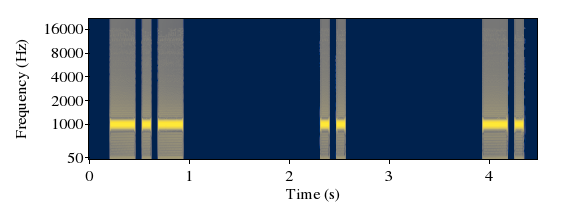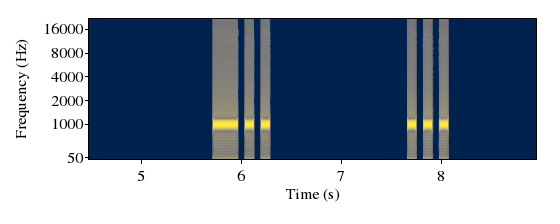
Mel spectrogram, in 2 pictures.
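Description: Morse code, heard as a keyed tone, about 15 wpm, spaced as for 5 wpm, 1000 Hz. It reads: KINDS
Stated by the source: Morse code practice at 5 wpm.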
